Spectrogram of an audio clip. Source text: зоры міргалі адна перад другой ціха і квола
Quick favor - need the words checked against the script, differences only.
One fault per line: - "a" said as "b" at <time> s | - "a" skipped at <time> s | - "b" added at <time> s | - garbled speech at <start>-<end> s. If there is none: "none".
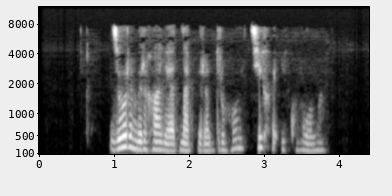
none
